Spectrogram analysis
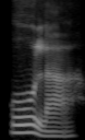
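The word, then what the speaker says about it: hola: প্রথমটা দেখেন এটা হচ্ছে ওলা ওলা দেখে আপনাদের হোলা মনে হতে হবে আবার উচ্চারণটা হোলা না এটা হবে ওলা মানে হচ্ছে হ্যালো খুবই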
